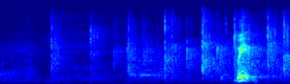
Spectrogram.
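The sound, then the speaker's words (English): A slow, sparse golf clap from a single lone audience member, about half a dozen soft claps spaced evenly and gradually getting a bit louder. “It started off as a golf clap, but it picked up a little momentum there.”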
